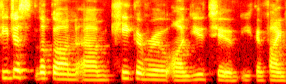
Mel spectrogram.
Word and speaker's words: Kigaru: the same syllable as the key in Reiki it means spirit and uh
